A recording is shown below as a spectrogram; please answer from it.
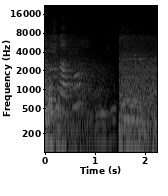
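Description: A toddler's short high-pitched babbling calls as a man's talk trails off. About two-thirds of the way in the sound cuts off abruptly and gives way to a steady low hum.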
